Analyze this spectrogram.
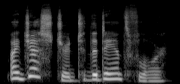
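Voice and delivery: plain reading voice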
